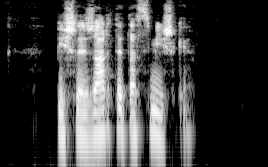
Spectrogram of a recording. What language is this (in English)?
Ukrainian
